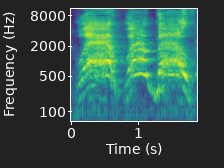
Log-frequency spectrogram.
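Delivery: very high, loud shriek at someone; screaming. Retold or imitated. Sleepwalking mom screams at absent little brother, shrieking. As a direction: scream it full out, imitating a sleepwalker. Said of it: "she starts screaming at".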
